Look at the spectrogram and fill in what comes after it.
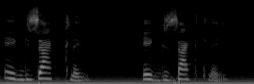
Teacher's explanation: we have omitted the T from the consonant cluster K, T, L, and this process is called consonant elision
